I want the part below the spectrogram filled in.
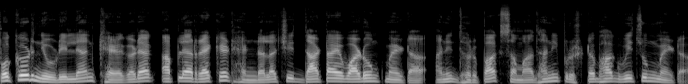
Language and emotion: Goan Konkani, neutral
